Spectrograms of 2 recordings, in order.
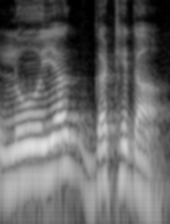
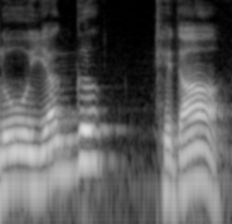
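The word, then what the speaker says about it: लोयग्गठिदा: कुछ लोग कैसे बोलते हैं? लोयग गठिदा नहीं वो उच्चारण ठीक नहीं लो गठिदा नहीं लो यज्ञ ठिदा लोकाग्र स्थिता लोक के अग्र भाग में स्थित है निच्छा नित्य हैं।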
